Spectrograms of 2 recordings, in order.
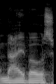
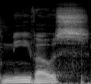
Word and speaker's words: Nivos: Nivos is how you pronounce it. Anybody's wondering. It's not Nivos or Nivos. It's Nivos, kind of like Neevos, right?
